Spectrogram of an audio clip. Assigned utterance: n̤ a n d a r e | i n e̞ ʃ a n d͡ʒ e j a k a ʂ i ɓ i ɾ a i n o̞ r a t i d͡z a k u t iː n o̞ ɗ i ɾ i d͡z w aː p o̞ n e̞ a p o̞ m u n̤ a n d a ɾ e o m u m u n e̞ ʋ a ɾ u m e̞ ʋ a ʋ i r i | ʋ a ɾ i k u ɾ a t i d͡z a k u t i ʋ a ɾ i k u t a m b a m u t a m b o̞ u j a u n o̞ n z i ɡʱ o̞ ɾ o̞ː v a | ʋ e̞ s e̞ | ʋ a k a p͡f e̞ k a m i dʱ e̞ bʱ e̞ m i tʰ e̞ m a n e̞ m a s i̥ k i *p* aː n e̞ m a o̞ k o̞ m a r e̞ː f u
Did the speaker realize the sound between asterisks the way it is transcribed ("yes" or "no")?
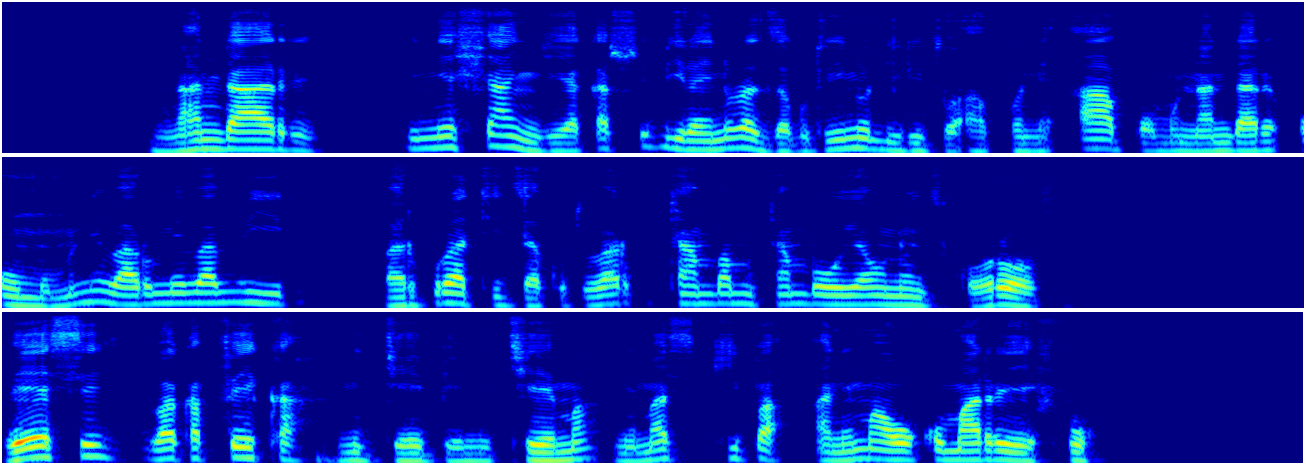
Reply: yes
